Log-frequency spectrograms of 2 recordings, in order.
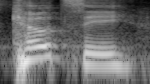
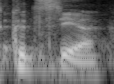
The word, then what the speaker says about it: Coetzee: Darius Coetzee. Still wrong. It's Kutsia. Kutsia. Kutsia. It's French. Okay.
